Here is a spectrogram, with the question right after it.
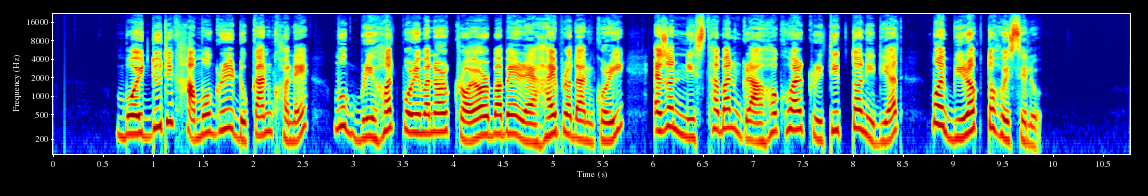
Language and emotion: Assamese, angry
